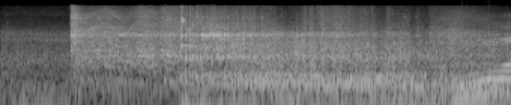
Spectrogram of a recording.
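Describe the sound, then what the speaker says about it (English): A car's engine cranks and catches on remote start, then settles into a loud, steady idle close by. "I have a remote start."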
